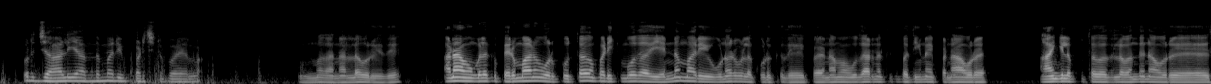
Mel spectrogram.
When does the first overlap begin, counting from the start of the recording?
none

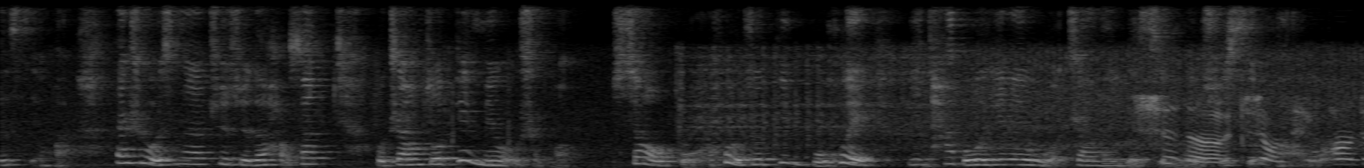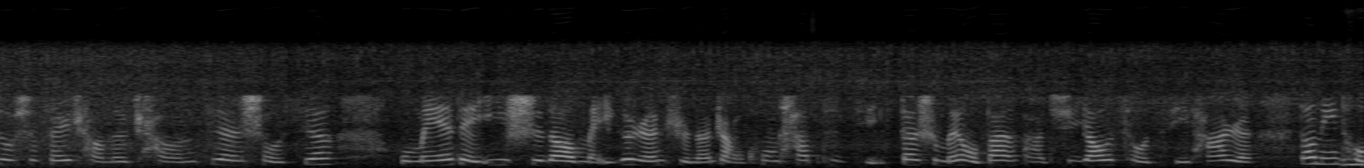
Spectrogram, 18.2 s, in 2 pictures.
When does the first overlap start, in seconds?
7.6 s

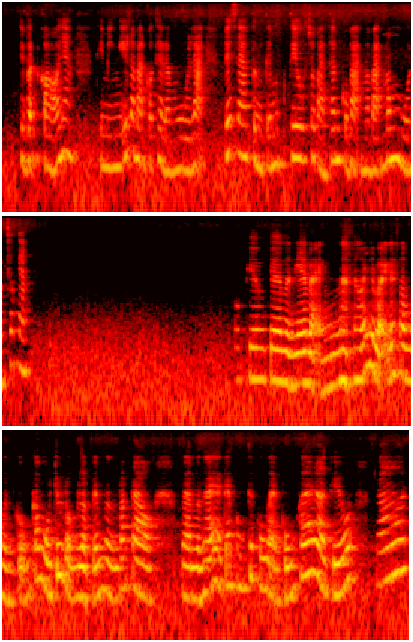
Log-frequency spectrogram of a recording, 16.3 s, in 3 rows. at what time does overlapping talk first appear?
none

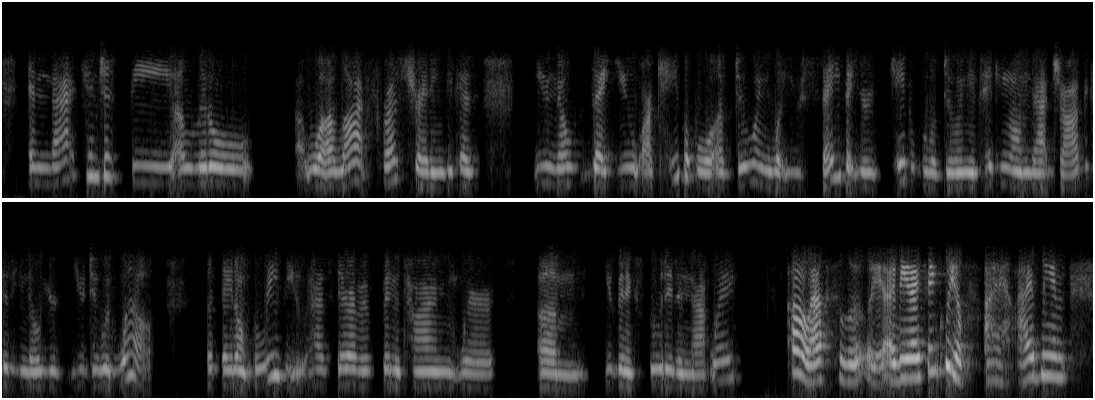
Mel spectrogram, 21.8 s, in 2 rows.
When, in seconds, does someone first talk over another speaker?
none

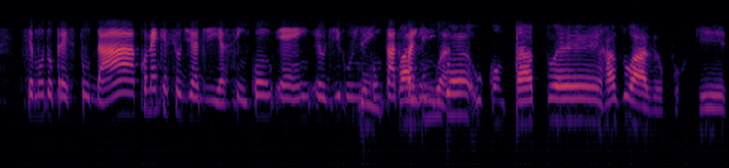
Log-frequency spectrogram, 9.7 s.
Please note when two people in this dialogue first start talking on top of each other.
4.7 s

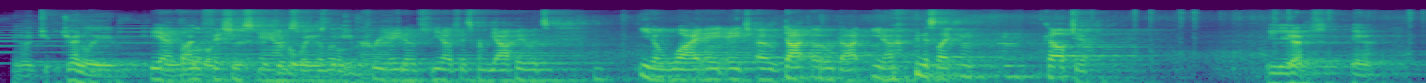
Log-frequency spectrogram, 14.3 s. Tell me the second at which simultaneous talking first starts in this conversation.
1.6 s

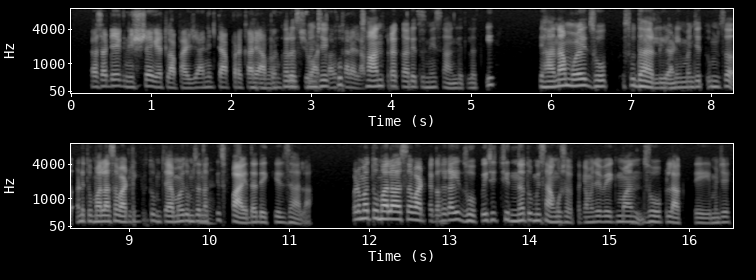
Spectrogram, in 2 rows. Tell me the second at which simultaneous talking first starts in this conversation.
2.2 s

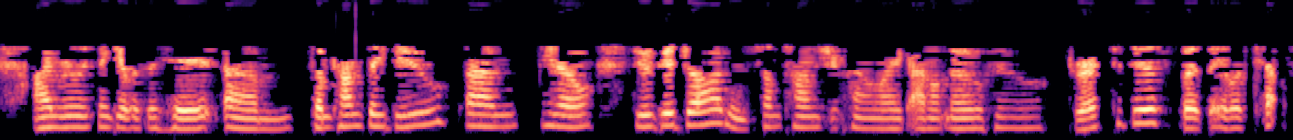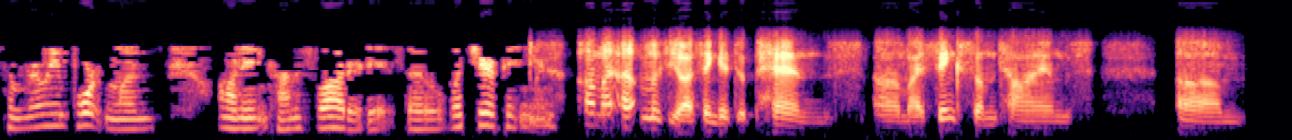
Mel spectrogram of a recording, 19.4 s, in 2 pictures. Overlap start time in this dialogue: none

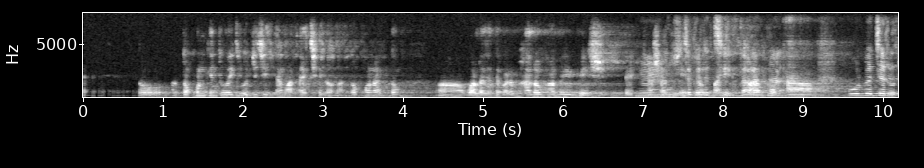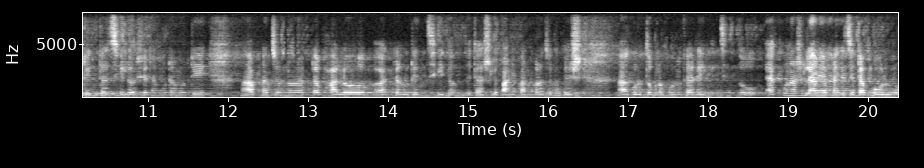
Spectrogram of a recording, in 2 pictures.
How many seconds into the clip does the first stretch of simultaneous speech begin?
7.0 s

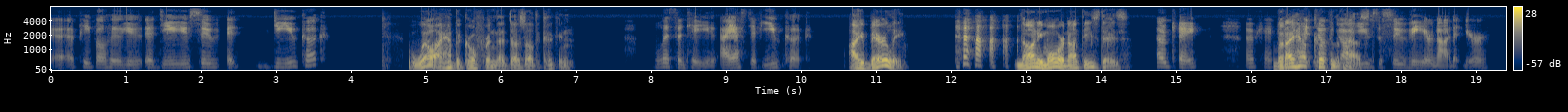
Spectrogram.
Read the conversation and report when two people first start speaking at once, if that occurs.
16.4 s

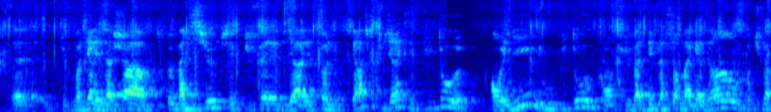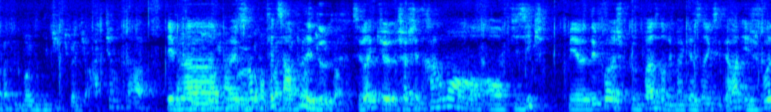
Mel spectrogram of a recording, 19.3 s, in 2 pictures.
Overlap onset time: 11.7 s

